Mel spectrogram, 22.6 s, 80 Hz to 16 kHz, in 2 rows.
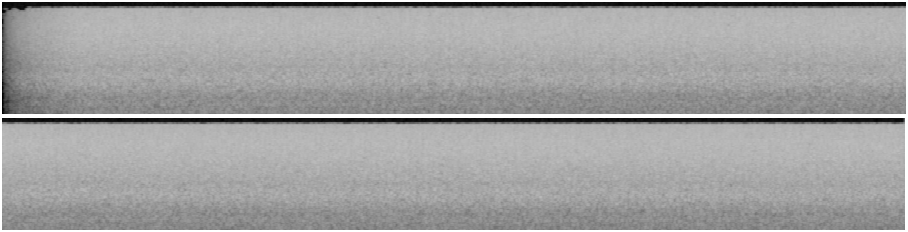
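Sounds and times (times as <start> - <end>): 
gentle waterfall in Vietnam rainforest jungle: 0.0 - 22.5.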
